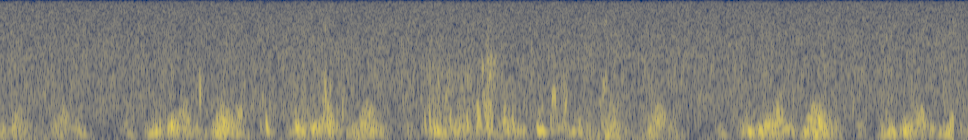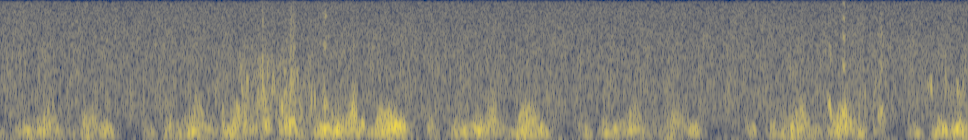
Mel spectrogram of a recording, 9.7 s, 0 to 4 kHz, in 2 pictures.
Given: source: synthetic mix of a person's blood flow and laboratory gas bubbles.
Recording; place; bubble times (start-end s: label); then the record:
Doppler ultrasound of blood flow; precordium
0.98-1.04 s: bubbles
1.08-1.25 s: bubbles
1.30-1.39 s: bubbles
1.46-1.76 s: bubbles
2.10-2.62 s: bubbles
2.66-2.95 s: bubbles
3.00-3.08 s: bubbles
5.92-6.58 s: bubbles
8.95-9.29 s: bubbles
9.47-9.69 s: bubbles
From the record:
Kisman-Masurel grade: 221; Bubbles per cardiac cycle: several, 3 to 8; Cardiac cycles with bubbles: 10 to 50%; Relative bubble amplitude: barely perceptible (0.100 to 0.250); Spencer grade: 2 (many but less than half of the cardiac periods contain bubble signals, singularly or in groups); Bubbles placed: anywhere in the cardiac cycle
